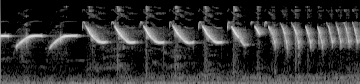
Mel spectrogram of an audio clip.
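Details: Canary song to prompt silent canaries: two rising whistles, a string of loud descending slurred notes, then an accelerating trill of short high pips.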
